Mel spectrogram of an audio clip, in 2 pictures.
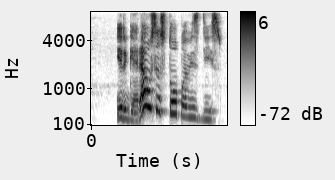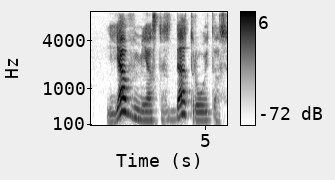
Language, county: Lithuanian, Panevėžys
